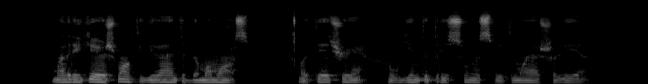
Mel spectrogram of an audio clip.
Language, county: Lithuanian, Vilnius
